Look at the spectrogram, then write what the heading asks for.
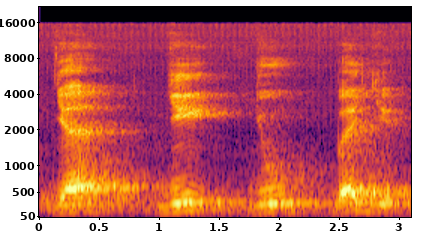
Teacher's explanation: tambahkan sifatnya qalqalah, ada bunyi yang memantul. Ainil ja, ji, ju, baj, ya, pantulan yang ringan saja.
